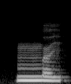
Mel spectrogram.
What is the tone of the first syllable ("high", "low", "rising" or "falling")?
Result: high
